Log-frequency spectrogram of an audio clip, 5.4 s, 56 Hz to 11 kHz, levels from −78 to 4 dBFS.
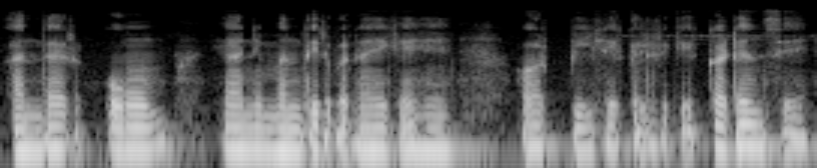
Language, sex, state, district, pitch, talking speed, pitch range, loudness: Hindi, male, Bihar, Patna, 100 Hz, 145 wpm, 95-110 Hz, -17 LUFS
